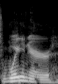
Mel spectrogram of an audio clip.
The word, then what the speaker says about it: Weiner: It's Weiner.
